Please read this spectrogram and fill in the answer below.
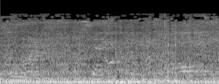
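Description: Mini-Z RC cars with 2500KV brushless electric motors racing, their motors whining in short rising and falling glides as they accelerate and brake, over a steady low hum in the hall.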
